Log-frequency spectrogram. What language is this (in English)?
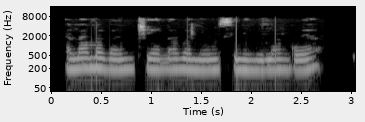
Swahili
